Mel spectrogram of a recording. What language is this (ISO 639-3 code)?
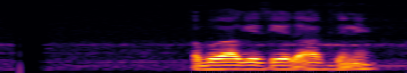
sin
